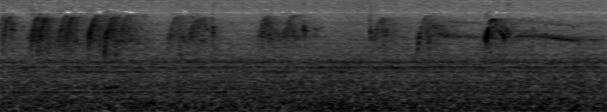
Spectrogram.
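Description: Small birds chirping in quick runs of short, high calls, with a longer drawn-out whistle near the end, over a steady background hum.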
